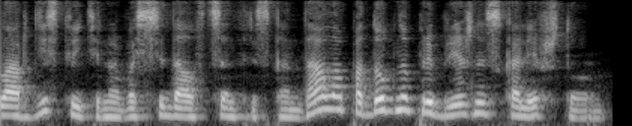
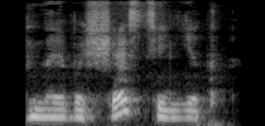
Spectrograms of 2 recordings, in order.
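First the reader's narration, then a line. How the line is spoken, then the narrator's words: Low mutter. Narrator (Russian): полголоса пробормотал доктор Рельма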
